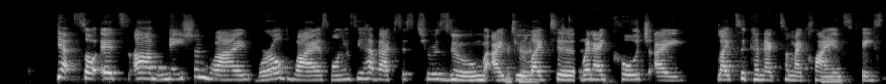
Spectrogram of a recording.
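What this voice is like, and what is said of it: American accent. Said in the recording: “people will be able to glean from your accent that you're in the States”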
